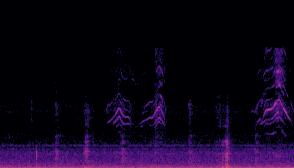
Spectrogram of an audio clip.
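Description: A hand brushes lightly against a stone in a plant pot.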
